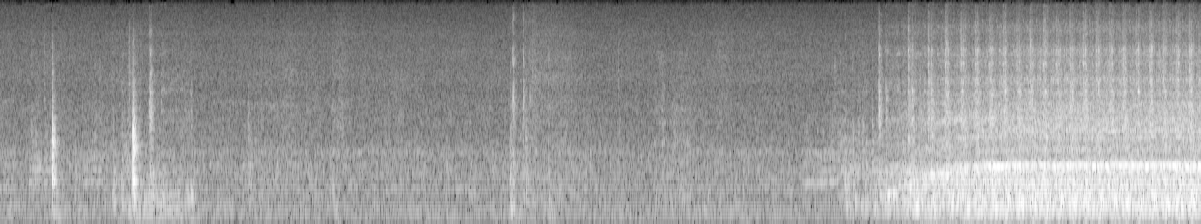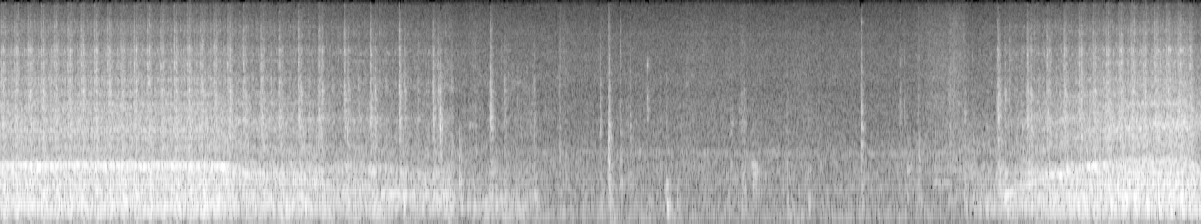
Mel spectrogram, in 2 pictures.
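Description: A sewing machine stitches a patch pocket in a steady, rapid whirring run of about six seconds after some quiet handling, then starts up again for another burst near the end.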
